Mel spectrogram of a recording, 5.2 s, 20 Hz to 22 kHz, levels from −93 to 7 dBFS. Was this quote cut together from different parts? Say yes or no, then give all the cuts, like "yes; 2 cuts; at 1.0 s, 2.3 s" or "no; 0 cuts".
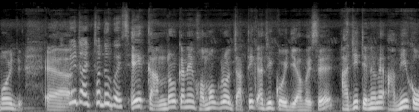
yes; 1 cut; at 1.6 s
